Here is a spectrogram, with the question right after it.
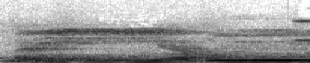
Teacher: এই উদাহরণের মধ্যে আমরা দেখতে পাচ্ছি যে এখানে নুন সাকিনের পরে ইয়া আসছে, অর্থাৎ গুণনা সহ ইদগামের হরফ ইয়া। এইজন্য নুন সাকিনকে ইয়ার সাথে ইদগাম করে গুণনা সহিত করতে হবে। যেমন উচ্চারণটা হবে এমন, যেমন মাইয়াকুলু, যেখানে ইদগাম নুন সাকিনকে ইয়ার সাথে ইদগাম করে গুণনা সহিত আমরা উচ্চারণ করতেছি মাইয়াকুলু।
